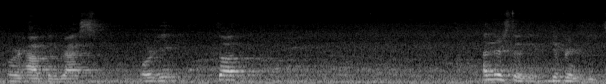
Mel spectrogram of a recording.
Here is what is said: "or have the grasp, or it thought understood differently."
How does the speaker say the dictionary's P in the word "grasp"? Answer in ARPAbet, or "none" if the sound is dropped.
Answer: none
